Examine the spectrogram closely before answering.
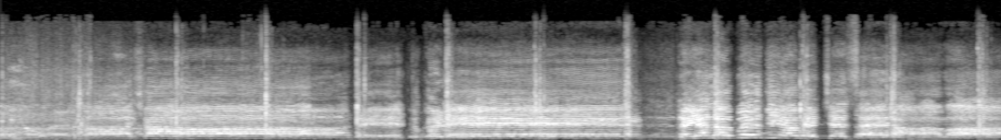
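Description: A man sings a lament loudly into a microphone.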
